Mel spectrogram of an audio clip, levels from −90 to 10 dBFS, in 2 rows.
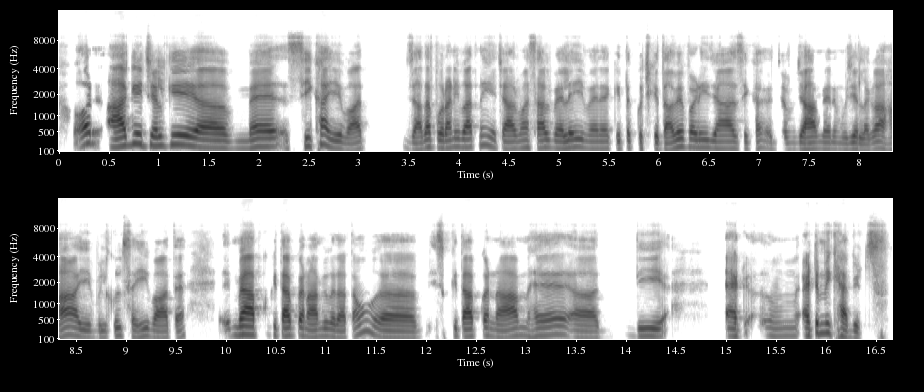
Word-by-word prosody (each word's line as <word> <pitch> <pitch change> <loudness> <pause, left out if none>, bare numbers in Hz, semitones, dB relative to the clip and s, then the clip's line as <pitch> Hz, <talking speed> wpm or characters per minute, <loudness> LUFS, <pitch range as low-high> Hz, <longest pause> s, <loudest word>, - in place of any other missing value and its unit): और 240 +1 +3
आगे 195 +7 +6
चल 190 -1 +1
के 215 -1 +5
अ, 155 -3 +6
मैं 170 +5 +1
सीखा 180 +5 -2
ये 145 -3 -2
बात, 120 -1 -2 0.4
ज़्यादा 125 +6 0
पुरानी 155 +2 -1
बात 165 0 +1
नहीं 205 -2 -9
है 165 - -8
4-5 145 +2 -2
साल 150 +1 -1
पहले 145 +1 0
ही 165 - -5
मैंने 140 -1 -6
कित 140 - -9
कुछ - - -8
किताबें 165 +8 0
पढ़ी 155 -2 -2
जहाँ 140 -1 -1
सीखा 135 +1 -10
जब 125 0 -15
जहाँ 125 0 +3
मैंने 130 0 -7
मुझे 120 +2 -5
लगा 130 +5 -2
हाँ, 160 +3 +2
ये 130 -2 -6
बिल्कुल 125 +6 -9
सही 135 +4 -7
बात 120 0 -2
है। - - -3 0.4
ए, - - -7
मैं 175 - +8
आपको 170 0 +6
किताब 155 0 +4
का - - +5
नाम 135 -1 +1
भी 150 - -6
बताता 125 -3 -3
हूँ 235 - -6
अ, 120 -2 +1 0.2
इस - - -7
किताब 145 -1 +3
का 160 - 0
नाम 145 +3 0
है 155 +4 -3 0.2
अ, 125 -2 -2 0.4
दी 150 0 -3 0.7
ऍक - - +1 0.2
उम, 150 0 -14
एटॉमिक 205 +5 +1
हैबिट्स। - - -2
150 Hz, 205 wpm, -24 LUFS, 130-165 Hz, 0.7 s, मैं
